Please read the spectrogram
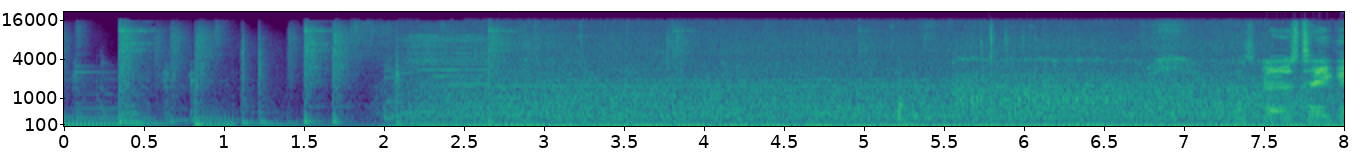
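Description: Background music with a beat that cuts off about two seconds in, giving way to the steady running of a semi truck's diesel engine and road noise heard from inside the cab.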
